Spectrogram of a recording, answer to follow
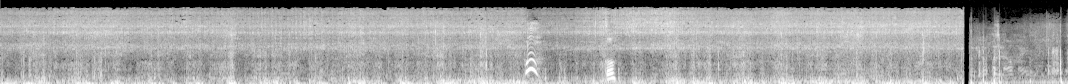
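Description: Mountain bike rolling over a bumpy dirt trail, picked up by a handlebar-mounted camera: a steady low rumble full of small knocks and rattles from the tyres and frame. A voice gives two short calls about midway, and the riding sound cuts off abruptly near the end.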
